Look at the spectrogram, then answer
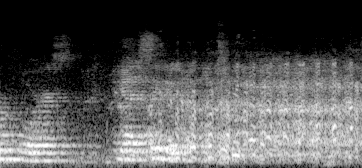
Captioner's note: audience laughter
